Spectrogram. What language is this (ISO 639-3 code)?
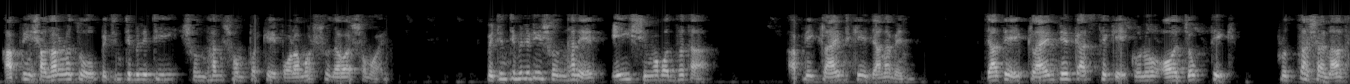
ben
